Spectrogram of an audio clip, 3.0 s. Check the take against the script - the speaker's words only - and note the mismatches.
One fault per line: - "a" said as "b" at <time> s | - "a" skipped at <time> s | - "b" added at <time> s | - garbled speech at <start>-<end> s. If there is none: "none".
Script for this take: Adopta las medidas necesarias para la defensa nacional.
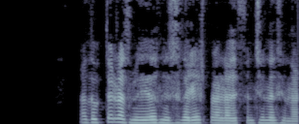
none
